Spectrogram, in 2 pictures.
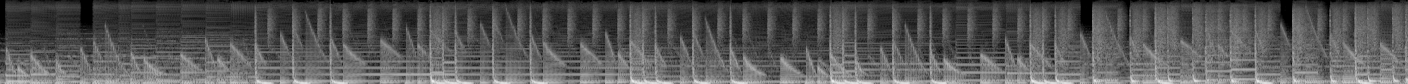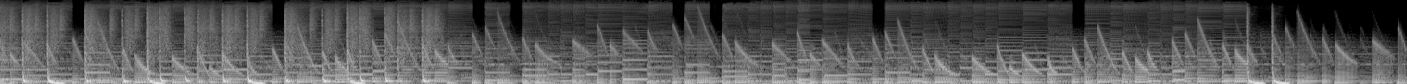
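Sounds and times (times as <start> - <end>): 
racing techno music: 0.0 - 27.8.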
